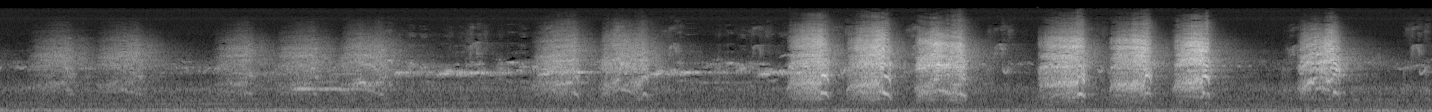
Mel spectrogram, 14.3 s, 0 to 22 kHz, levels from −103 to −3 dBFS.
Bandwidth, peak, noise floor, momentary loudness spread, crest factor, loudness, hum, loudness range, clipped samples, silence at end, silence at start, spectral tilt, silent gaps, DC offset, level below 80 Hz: 16 kHz; -8 dBFS; -51 dBFS; 21 LU; 24 dB; -25 LUFS; none; 14 LU; under 0.1%; 0 s; 0 s; 1 dB/octave; none; under 0.1%; -56 dBFS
